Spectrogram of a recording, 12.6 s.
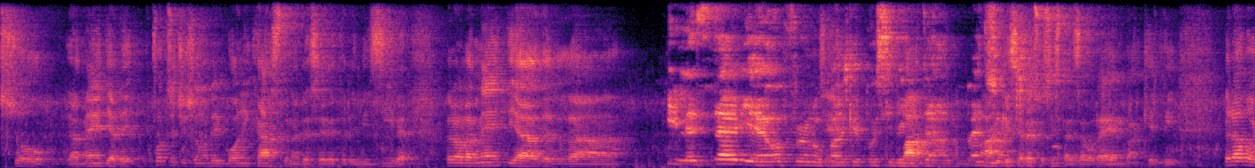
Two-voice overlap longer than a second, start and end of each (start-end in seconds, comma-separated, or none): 8.9-10.6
